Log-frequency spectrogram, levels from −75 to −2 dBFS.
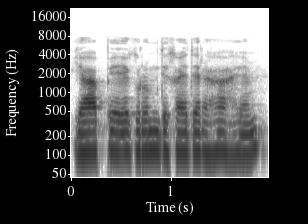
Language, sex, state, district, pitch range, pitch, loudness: Hindi, male, Arunachal Pradesh, Papum Pare, 115-120 Hz, 115 Hz, -20 LUFS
